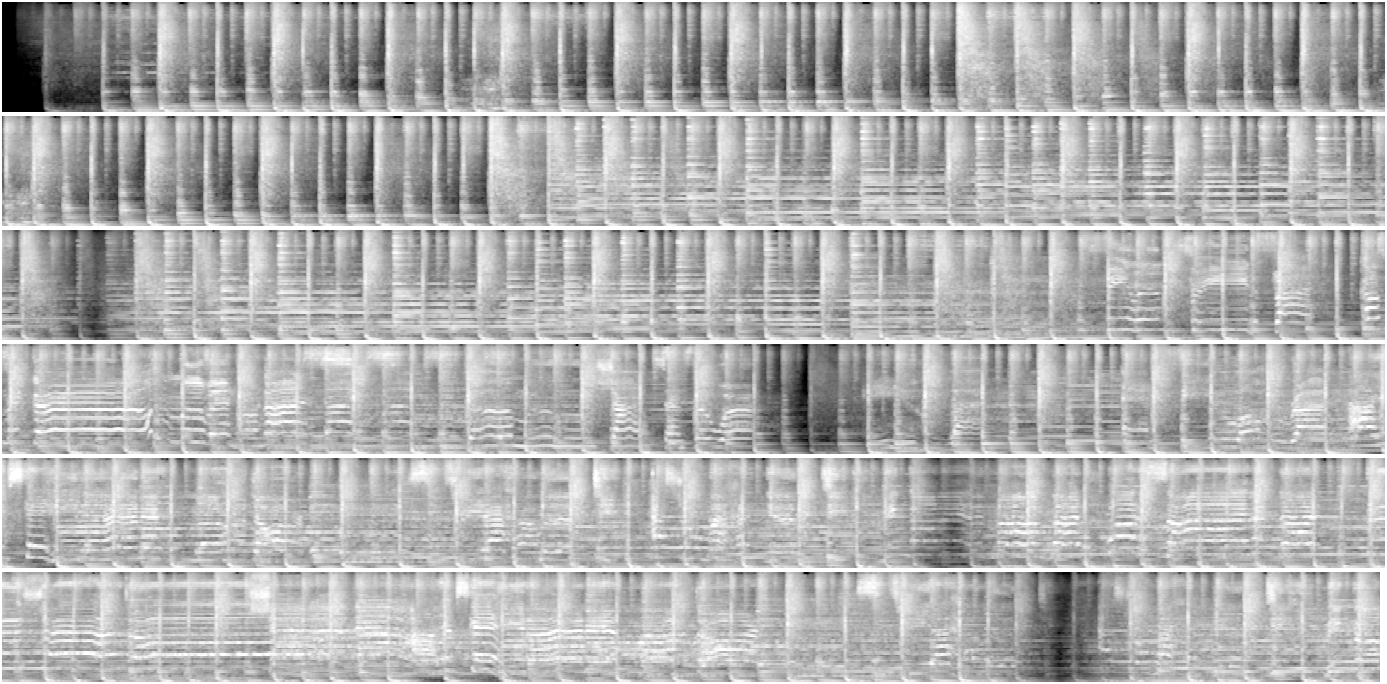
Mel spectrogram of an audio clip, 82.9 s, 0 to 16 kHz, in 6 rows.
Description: Genre: 70's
